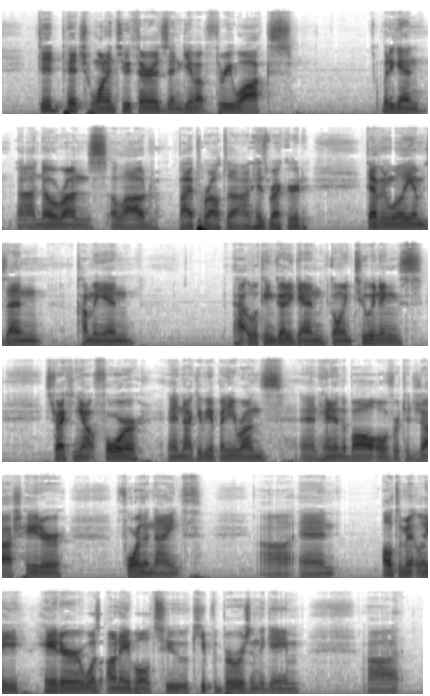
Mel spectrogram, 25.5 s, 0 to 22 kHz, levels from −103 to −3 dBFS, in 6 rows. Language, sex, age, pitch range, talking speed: English, male, 20-39, 100-115 Hz, 155 wpm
